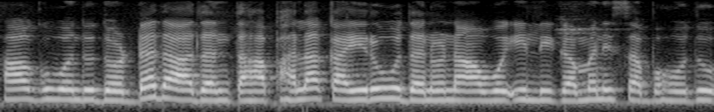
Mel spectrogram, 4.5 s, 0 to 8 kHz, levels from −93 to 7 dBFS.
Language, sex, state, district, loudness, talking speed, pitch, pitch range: Kannada, female, Karnataka, Mysore, -18 LUFS, 105 wpm, 220 Hz, 215-235 Hz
